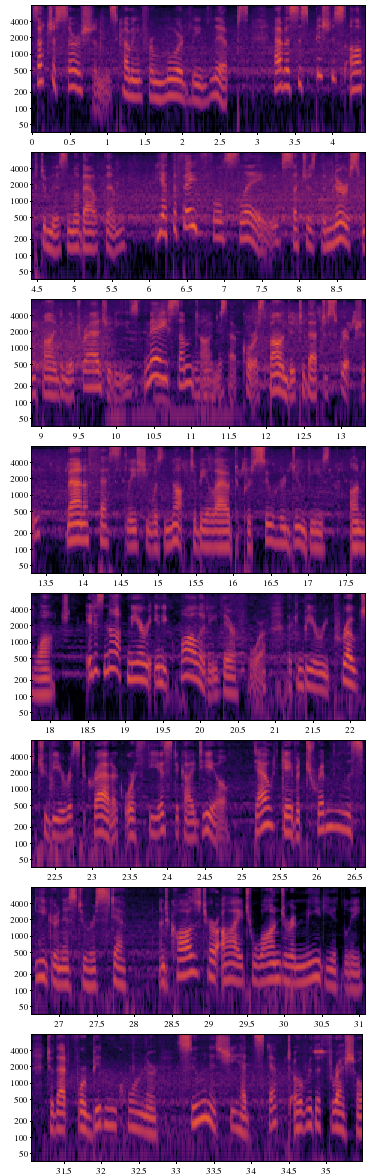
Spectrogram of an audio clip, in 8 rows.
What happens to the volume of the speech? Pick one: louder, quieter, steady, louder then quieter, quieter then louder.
steady.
